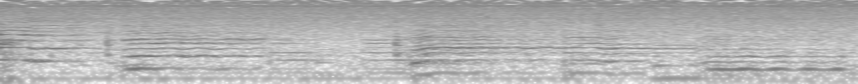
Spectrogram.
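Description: Slow background music of plucked guitar notes, each note struck and left to ring out.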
